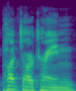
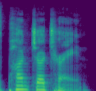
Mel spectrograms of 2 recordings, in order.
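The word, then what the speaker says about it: Pontchartrain: lady said the lake punch our train Causeway and I was like ooh so you just don't pronounce the r correct it's punch a train punch so today's word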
